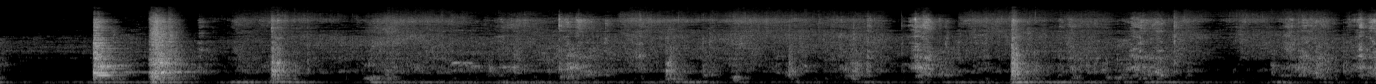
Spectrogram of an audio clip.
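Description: A hand stirs and scrapes food around a metal pan.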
